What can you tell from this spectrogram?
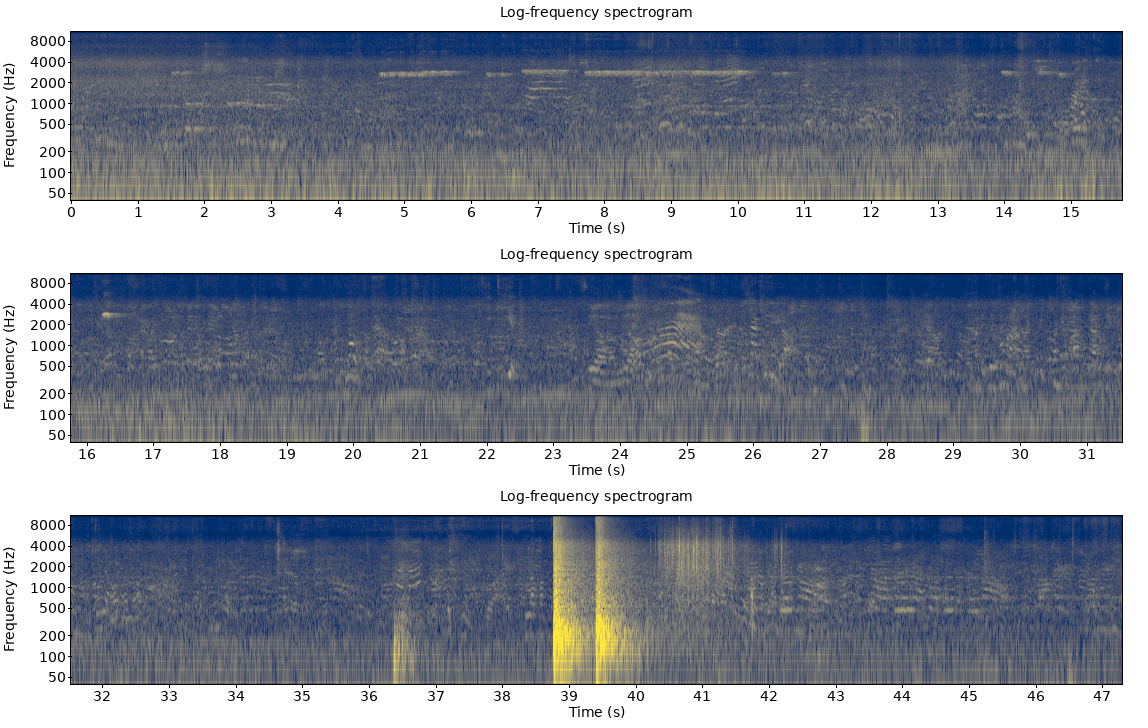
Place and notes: Shatian Rd., Shalu Dist., Taichung City - Walking on the road
Firecrackers and fireworks, Traffic sound, Baishatun Matsu Pilgrimage Procession
Taichung City, Taiwan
